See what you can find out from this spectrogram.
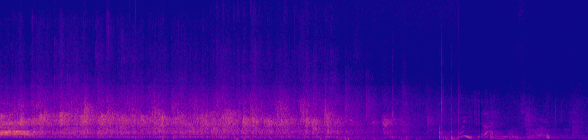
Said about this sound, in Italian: Facciamo un applauso.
